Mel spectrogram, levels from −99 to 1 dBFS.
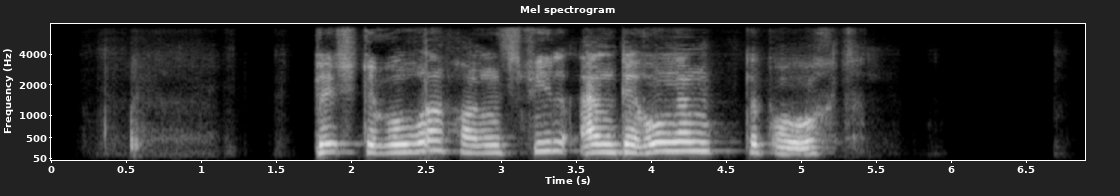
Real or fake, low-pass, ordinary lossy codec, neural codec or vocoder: fake; 7.2 kHz; AAC, 48 kbps; codec, 44.1 kHz, 2.6 kbps, SNAC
